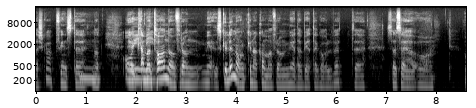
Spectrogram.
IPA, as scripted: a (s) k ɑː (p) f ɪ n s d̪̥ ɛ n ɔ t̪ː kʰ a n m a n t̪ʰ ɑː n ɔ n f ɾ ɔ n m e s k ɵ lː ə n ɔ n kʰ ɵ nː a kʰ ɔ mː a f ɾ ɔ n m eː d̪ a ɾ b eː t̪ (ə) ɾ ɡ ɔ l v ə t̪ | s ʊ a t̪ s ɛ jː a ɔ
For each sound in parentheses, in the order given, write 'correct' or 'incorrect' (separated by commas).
incorrect, correct, incorrect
